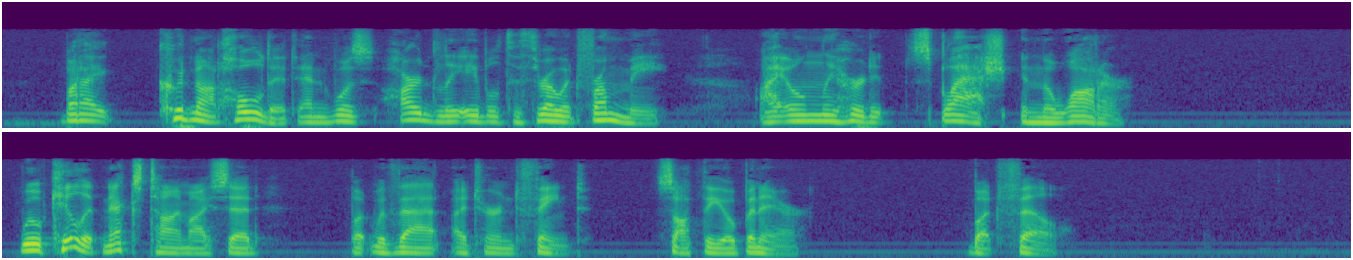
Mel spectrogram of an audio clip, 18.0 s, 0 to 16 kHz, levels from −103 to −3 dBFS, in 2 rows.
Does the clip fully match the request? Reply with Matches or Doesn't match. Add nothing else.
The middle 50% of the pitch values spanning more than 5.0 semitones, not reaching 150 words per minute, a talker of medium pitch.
Doesn't match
